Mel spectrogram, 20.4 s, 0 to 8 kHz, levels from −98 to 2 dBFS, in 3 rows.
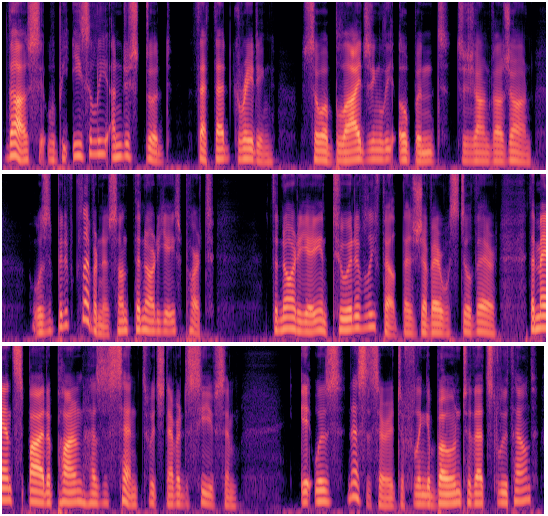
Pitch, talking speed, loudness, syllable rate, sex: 125 Hz, 155 wpm, -22 LUFS, 4.9 syllables/s, male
